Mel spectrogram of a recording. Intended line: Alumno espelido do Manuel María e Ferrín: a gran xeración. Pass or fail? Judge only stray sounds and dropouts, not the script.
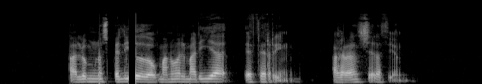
fail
